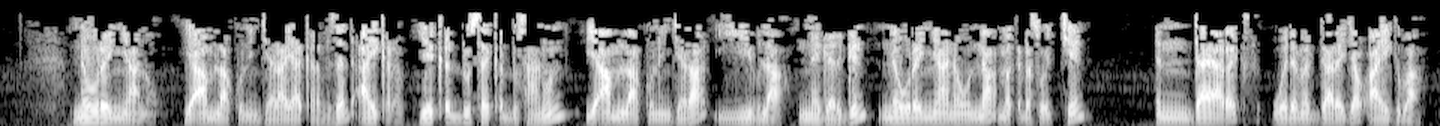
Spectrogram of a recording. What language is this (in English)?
Amharic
